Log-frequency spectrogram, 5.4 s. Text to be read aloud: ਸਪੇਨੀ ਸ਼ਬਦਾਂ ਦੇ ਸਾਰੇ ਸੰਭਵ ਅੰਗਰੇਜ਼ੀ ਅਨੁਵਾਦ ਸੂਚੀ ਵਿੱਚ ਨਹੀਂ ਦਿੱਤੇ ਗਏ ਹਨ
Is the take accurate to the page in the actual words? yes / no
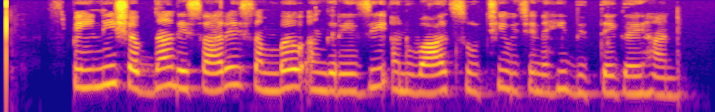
yes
